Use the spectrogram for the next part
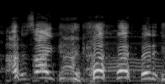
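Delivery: high, helpless laughter over the words; laughing. Real, not acted. Guest cracking up at his own story. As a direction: lose it laughing all over again.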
